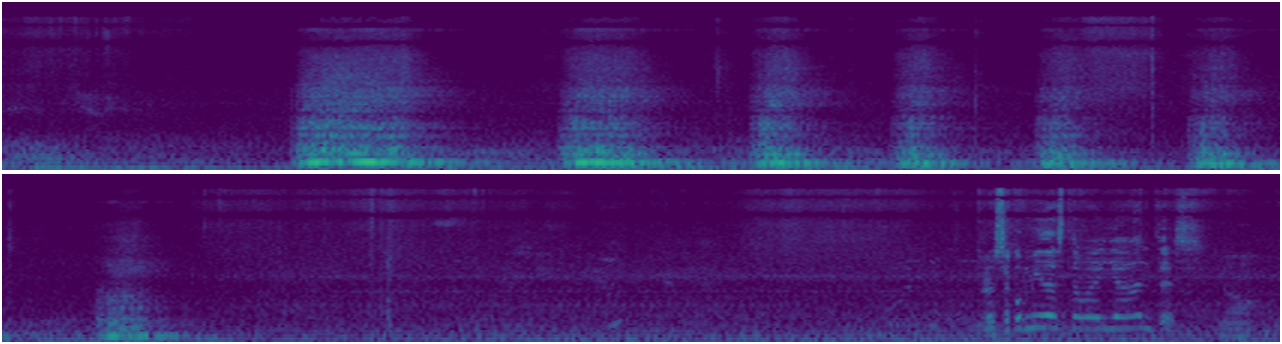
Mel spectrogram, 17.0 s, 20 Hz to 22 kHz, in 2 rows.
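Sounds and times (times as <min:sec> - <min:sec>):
lion roaring: 0:01.9 - 0:03.1, 0:03.7 - 0:08.5, 0:09.1 - 0:09.8.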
